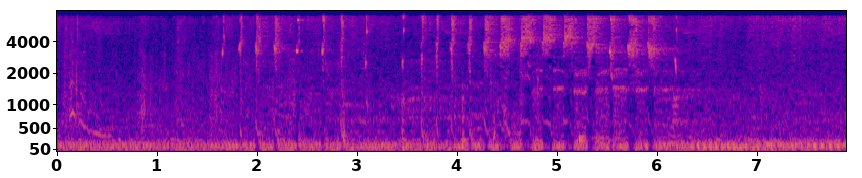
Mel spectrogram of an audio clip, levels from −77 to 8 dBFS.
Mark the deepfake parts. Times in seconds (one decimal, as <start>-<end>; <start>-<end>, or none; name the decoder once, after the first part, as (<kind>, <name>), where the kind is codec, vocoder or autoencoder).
none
